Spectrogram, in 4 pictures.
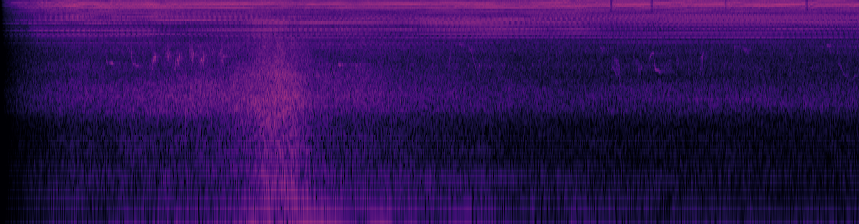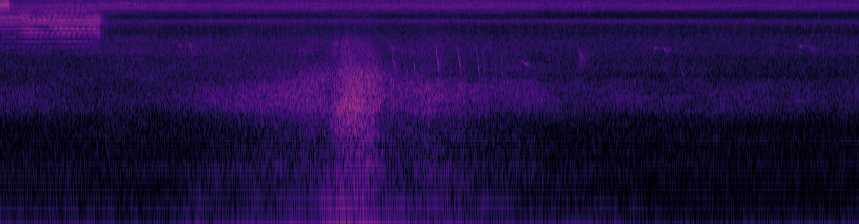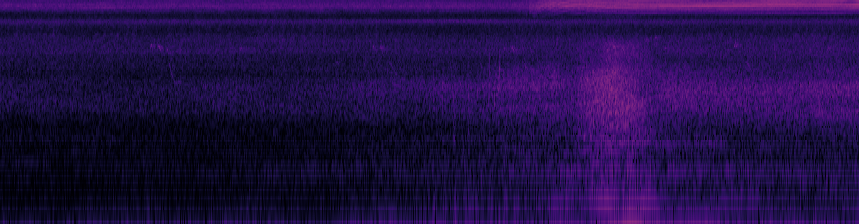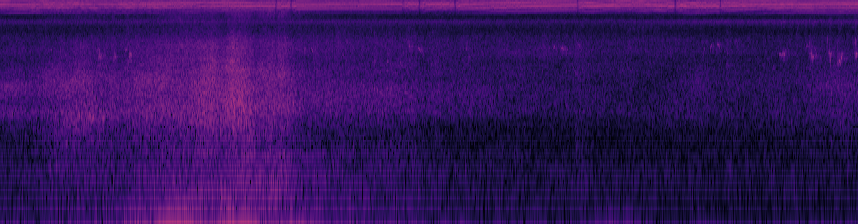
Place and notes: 文德路一段, Xinpu Township - birds call and Traffic sound
birds call, Traffic sound, Insects, Cicadas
